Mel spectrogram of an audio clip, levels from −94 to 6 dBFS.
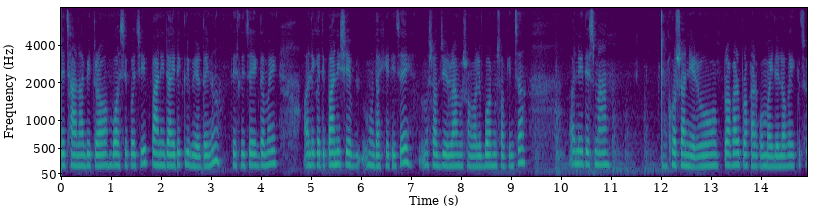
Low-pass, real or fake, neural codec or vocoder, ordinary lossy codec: none; real; none; none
